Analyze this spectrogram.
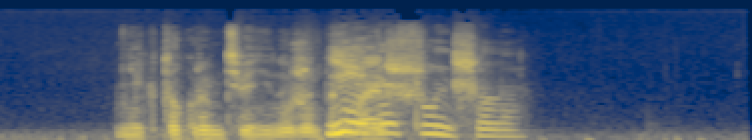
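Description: A young man speaks urgently, close by.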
